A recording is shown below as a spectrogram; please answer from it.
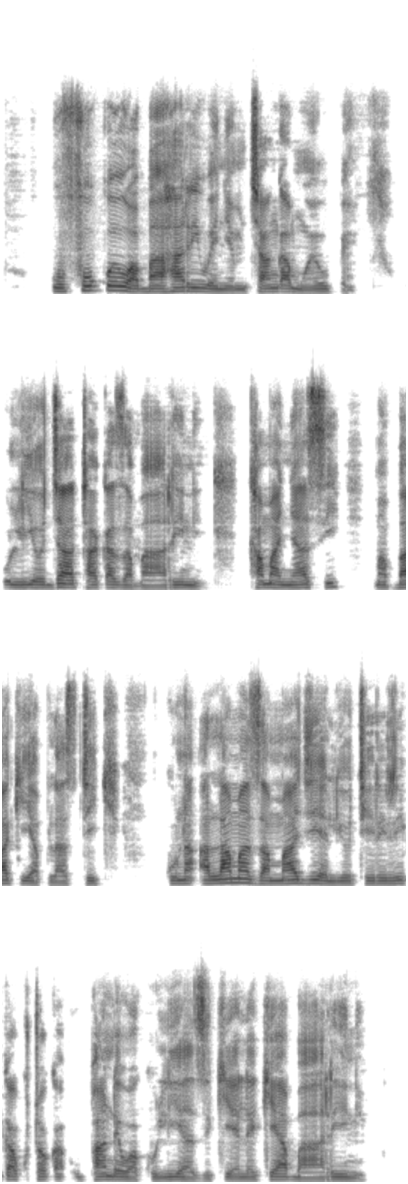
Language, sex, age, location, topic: Swahili, male, 25-35, Mombasa, government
